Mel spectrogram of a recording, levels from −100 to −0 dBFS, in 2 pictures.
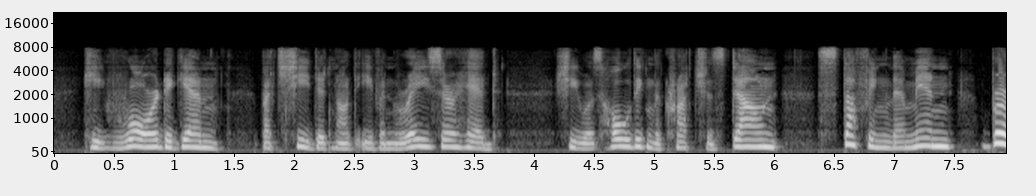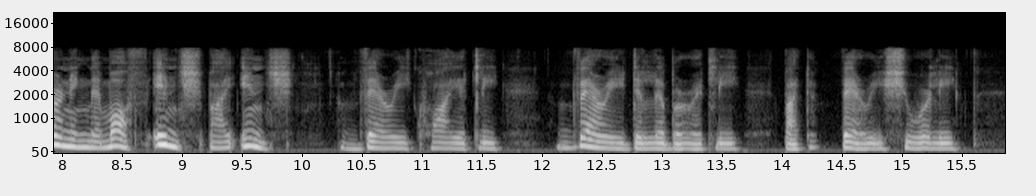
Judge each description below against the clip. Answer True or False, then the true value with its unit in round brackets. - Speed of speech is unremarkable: False (125 wpm)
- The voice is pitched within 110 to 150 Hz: False (165 Hz)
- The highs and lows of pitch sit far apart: False (4.8 semitones)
